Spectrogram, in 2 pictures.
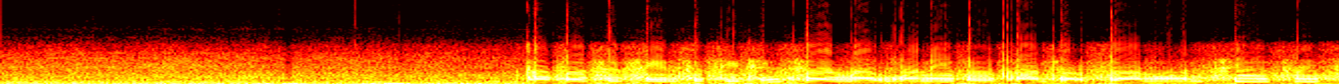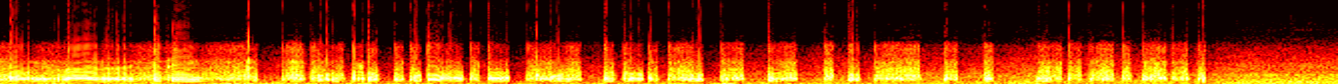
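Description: A jet airliner taxis past, its engines whining.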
